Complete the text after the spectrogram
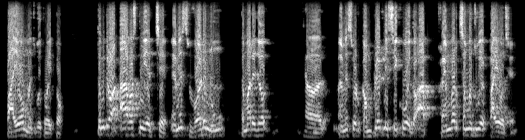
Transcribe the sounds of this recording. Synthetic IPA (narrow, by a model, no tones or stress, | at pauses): pajoməd͡ʒbut̪ɦojt̪o | t̪omit̪ɾoʔaʋəst̪ued͡ʒ̚t͡ʃʰeːmesʋəɖnũ | t̪əmaɾed͡ʒo | emesʋəɖkəmpliʈlisikʰũɦojt̪o̰ʔap̚fɾemʋəɾksəməd͡ʒũek̚pajot͡ʃʰḛ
